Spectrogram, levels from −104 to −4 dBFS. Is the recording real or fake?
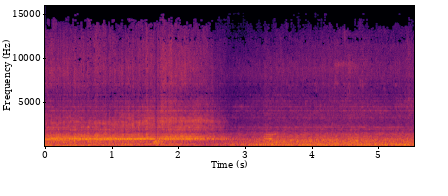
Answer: fake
